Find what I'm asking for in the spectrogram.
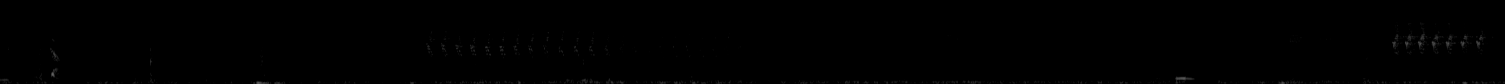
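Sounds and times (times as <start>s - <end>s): faint bird trill: 4.3s - 7.6s, 12.3s - 15.0s.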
